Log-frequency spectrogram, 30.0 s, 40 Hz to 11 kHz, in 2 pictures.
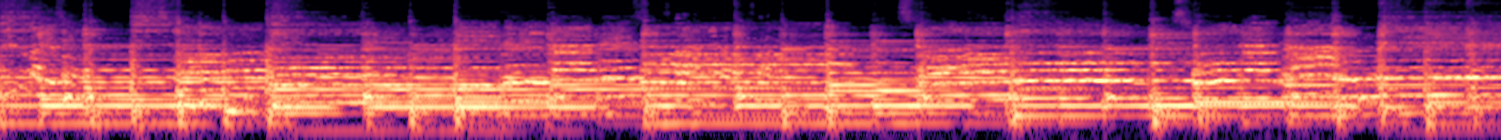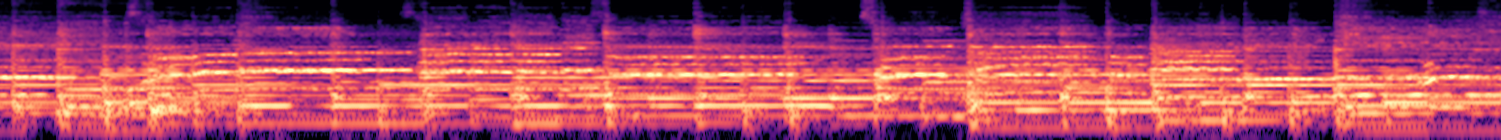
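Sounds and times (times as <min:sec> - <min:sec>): choir singing a hymn: 0:00.0 - 0:30.0
instrumental accompaniment: 0:00.0 - 0:30.0.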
